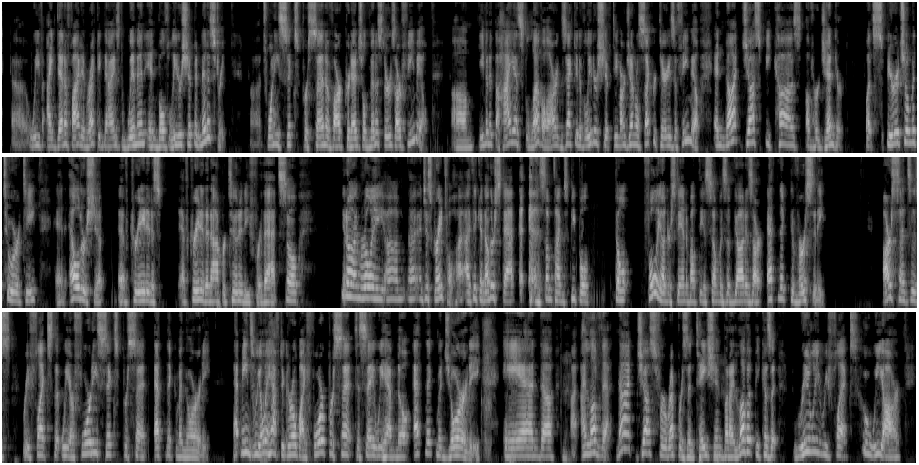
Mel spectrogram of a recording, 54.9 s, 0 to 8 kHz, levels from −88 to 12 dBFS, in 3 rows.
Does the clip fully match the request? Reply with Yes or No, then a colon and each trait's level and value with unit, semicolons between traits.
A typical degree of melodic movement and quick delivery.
No: average, 4.3 semitones; average, 145 wpm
